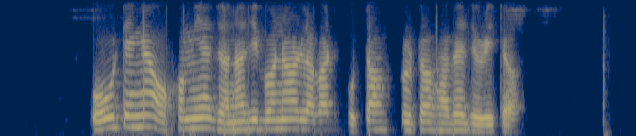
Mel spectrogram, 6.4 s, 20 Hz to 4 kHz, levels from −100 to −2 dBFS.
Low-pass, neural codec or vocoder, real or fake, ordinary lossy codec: 3.6 kHz; none; real; Opus, 16 kbps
